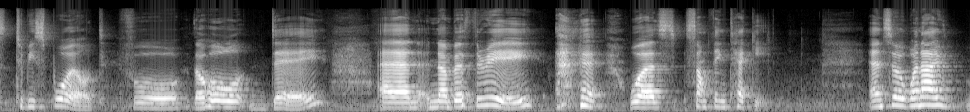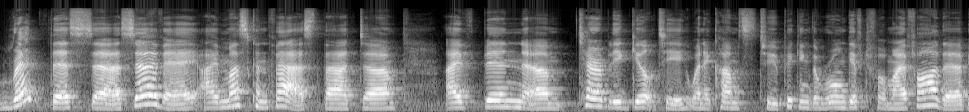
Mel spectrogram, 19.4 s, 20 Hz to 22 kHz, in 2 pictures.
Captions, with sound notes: "to be spoilt for the whole day," and Number 3, [Chuckles] "something techy." And so when I read this survey, I must confess that I've been terribly guilty when it comes to picking the wrong gift for my father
